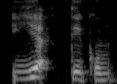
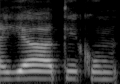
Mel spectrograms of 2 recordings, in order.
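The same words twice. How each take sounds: First: यअतिकुम with a clear glottal catch after य; teacher's right way to say यअतिकुम; correct hamza. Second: यातिकुम said with a smooth long aa and no catch; teacher showing the mistake in यातिकुम; wrong long a. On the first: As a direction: break यअतिकुम as ya-'tikum with a stop. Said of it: "इसे ऐसे नहीं पढ़ना यातिकुम". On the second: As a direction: run यातिकुम together as yaatikum. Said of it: "इसे ऐसे नहीं पढ़ना". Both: Shown as a demonstration.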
